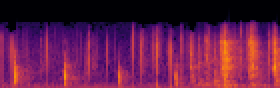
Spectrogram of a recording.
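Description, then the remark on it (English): A door is opened: a run of sharp clicks, taps and soft thuds from the latch and handle, spread unevenly over a few seconds, with no voices. “The door. Do you think it might be? If it is, shall I let him in?”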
